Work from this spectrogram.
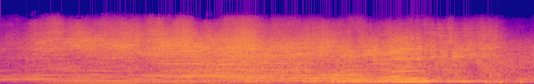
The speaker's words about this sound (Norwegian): Snøscootere durer fra kysten av Grønland og utover havisen.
